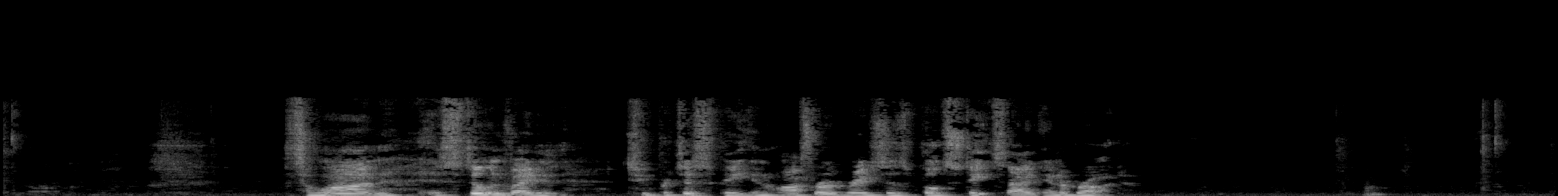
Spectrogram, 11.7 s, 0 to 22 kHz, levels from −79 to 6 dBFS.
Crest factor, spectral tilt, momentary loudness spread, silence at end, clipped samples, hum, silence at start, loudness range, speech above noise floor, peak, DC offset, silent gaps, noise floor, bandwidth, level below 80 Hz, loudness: 22 dB; -5.5 dB/octave; 20 LU; 0.55 s; under 0.1%; none; 0.1 s; 7 LU; 40 dB; -6 dBFS; under 0.1%; none; -65 dBFS; 11.5 kHz; -62 dBFS; -26 LUFS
